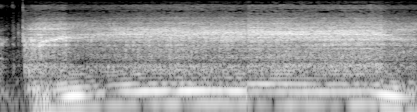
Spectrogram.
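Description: Handheld electric car polisher switching on and spinning up, then running steadily as its foam pad buffs compound on a car's door panel.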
